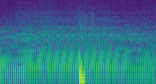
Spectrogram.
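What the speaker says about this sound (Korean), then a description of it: "차 소리" A car engine in a video game drones steadily at an even pitch, with a single brief low thump partway through and no voices.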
